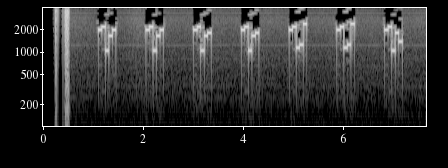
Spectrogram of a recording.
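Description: Five-tone selective call (ZVEI), heard as quick runs of five tones, tones of about 80 ms. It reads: 89168 89168 89167 89167 89230 89230 89174
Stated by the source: ZVEI five-tone call 89160 received by SDR, recorded by fire brigade Feuerwehr Orlamünde.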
